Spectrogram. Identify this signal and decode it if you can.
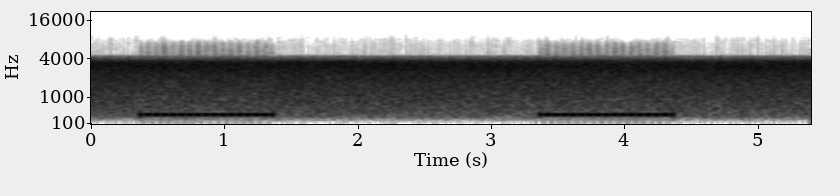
Telephone call progress tone (Japanese plan), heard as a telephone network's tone, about 380, 400, 420 Hz, 1 s on and 2 s off, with phone line noise. Ringback tone.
